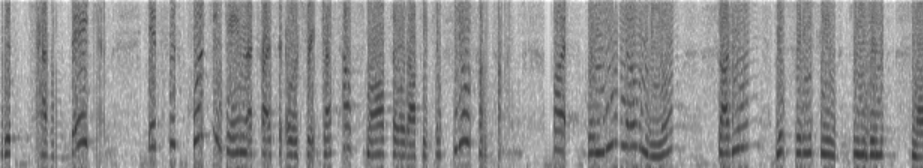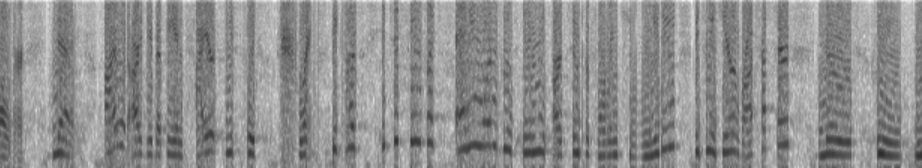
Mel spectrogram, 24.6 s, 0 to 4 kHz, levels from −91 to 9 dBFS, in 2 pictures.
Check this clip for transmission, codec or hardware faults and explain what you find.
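One fault runs through the entire clip: a mu-law and A-law mix-up. The speech was coded as A-law but decoded as mu-law. Each 8-bit code therefore maps to the wrong level, so some samples come out too loud and others too soft. Speech sounds harsh and gritty, quiet samples are lifted well above silence, and pauses fill with hiss. Ordinary clipping damages only the peaks, and line noise sits at a fixed level. Here the distortion scrambles every level, and the sound stays limited to the 4 kHz telephone band.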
